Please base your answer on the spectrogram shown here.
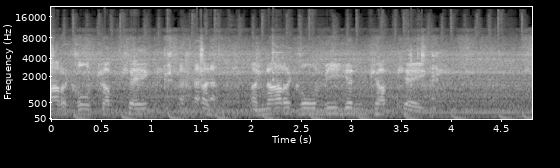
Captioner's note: laughter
